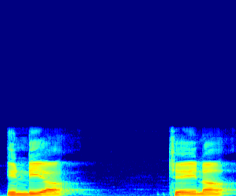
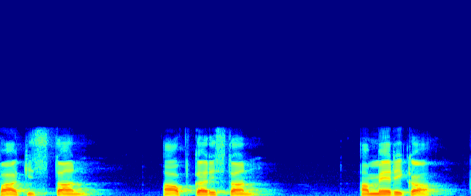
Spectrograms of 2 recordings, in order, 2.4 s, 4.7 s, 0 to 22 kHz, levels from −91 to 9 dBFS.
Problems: constant background noise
